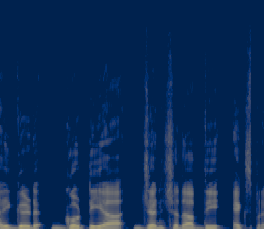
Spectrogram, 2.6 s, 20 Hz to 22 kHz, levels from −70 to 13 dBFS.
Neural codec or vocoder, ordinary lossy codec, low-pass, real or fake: none; none; 19.8 kHz; real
